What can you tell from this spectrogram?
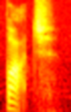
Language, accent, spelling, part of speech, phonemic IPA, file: English, US, botch, verb / noun, /bɑt͡ʃ/, En-us-botch.ogg
- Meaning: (verb) 1. To perform (a task) in an incompetent or unacceptable manner; to make a mess of something 2. To do (something) without care or skill, or clumsily 3. To mend or repair (something) clumsily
